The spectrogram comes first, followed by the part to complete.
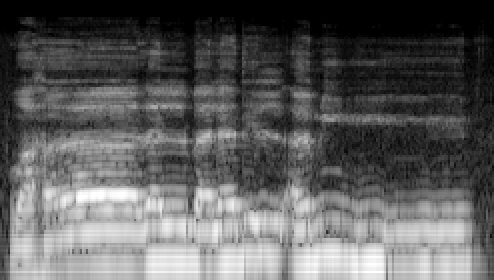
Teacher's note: یا ساکن سے پہلے زیر ہے تو یا مدہ کے بعد نون کی زیر کو وقف کی حالت میں ساکن کر دیں گے تو یہاں پر وقف کی حالت میں مد عارض ہوگی، 2 سے 3 الف تک کھینچ کر پڑھیں گے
